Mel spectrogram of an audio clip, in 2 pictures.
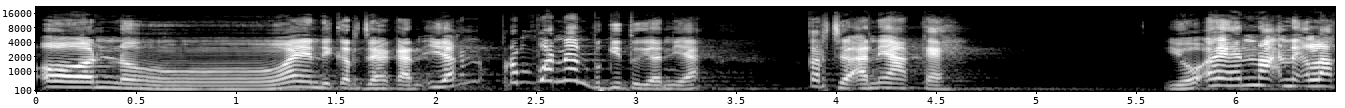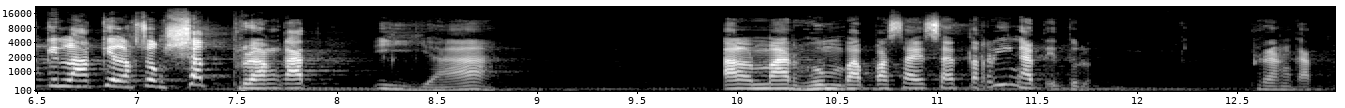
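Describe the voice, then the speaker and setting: Bright-voiced woman preaching. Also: medium pitch, normal speed, pauses often. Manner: lively storytelling, mixing in Javanese phrases. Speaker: pastor. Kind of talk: sermon. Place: church service. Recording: long church-hall reverb.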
